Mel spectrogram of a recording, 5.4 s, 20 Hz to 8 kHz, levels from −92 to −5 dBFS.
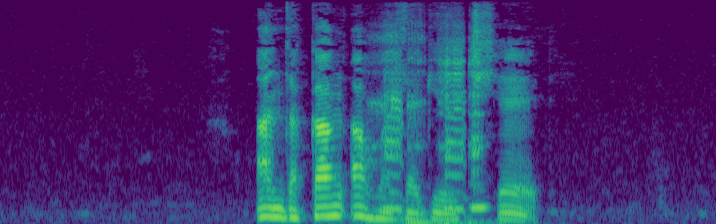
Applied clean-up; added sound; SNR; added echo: none; Wood; 2 dB; none.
